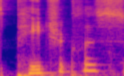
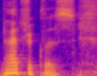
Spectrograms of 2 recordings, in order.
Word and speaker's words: Patroclus: Achilles and it's Patroclus or Patroclus? It's Patroclus, I believe. Let's learn how to pronounce properly.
